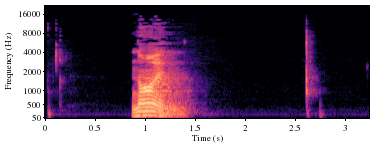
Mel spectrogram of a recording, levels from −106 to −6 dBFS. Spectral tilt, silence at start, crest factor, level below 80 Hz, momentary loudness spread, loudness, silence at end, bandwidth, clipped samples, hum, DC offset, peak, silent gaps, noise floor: -5.5 dB/octave; 0.9 s; 22 dB; -66 dBFS; 23 LU; -18 LUFS; 1.8 s; 14 kHz; under 0.1%; none; under 0.1%; -2 dBFS; none; -84 dBFS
